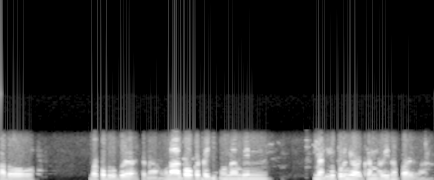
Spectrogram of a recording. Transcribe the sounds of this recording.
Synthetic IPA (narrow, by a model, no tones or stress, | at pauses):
ad̪ɔ | bakɔd̪uʔ̚d̪ɔjaaʔkanaɔnakɔk̬əʈic̚ɔnəbin | mɛt̪̚lut̪uɾɲɛwaʔkʰənəɽinapajɔʔa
